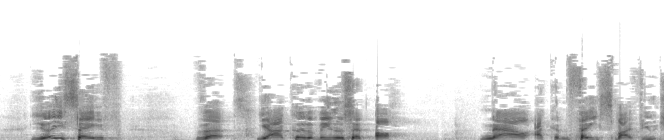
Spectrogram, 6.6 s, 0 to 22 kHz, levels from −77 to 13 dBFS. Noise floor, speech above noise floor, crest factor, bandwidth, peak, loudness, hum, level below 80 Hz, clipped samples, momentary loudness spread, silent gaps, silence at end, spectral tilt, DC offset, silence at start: -51 dBFS; 33 dB; 20 dB; 13.5 kHz; 0 dBFS; -18 LUFS; none; -58 dBFS; under 0.1%; 12 LU; none; 0 s; -3 dB/octave; under 0.1%; 0.3 s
